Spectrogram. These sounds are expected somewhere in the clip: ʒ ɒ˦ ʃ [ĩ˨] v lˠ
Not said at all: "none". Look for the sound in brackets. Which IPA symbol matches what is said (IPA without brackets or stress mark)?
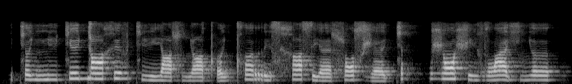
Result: i˨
